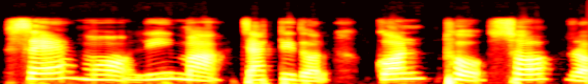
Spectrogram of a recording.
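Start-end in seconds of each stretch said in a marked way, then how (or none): 0.1-1.5 শ্যামলিমা slowly as শ্যা, ম, লি, মা; split into syllables. Shown as a demonstration. Teacher counting syllables, slow and separated. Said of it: "দল বিশ্লেষণ করে". 2.8-4.3 কণ্ঠস্বর very slow, in four spaced beats; split into syllables. Shown as a demonstration. Teacher counting syllables, very slow and broken up. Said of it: "দল বিশ্লেষণ করে".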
